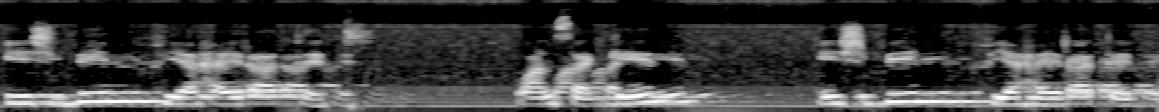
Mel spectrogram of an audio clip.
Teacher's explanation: You will note that the V has got an F sound.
